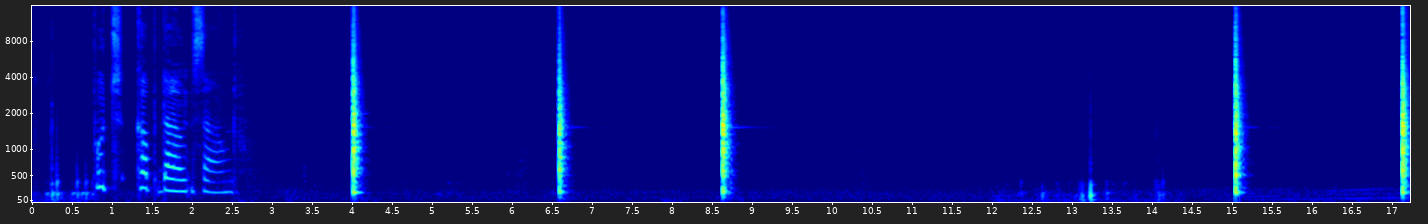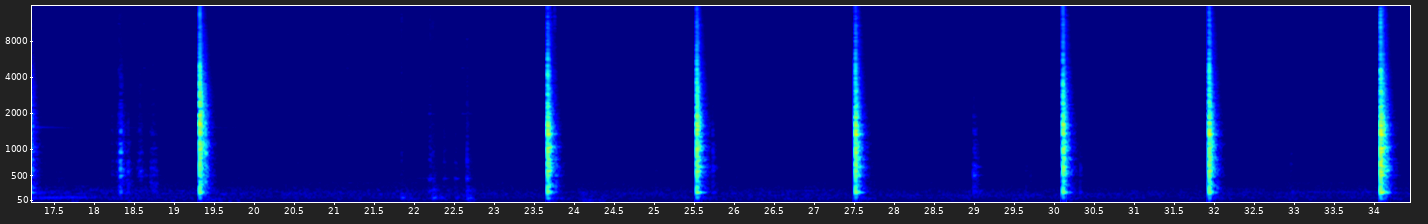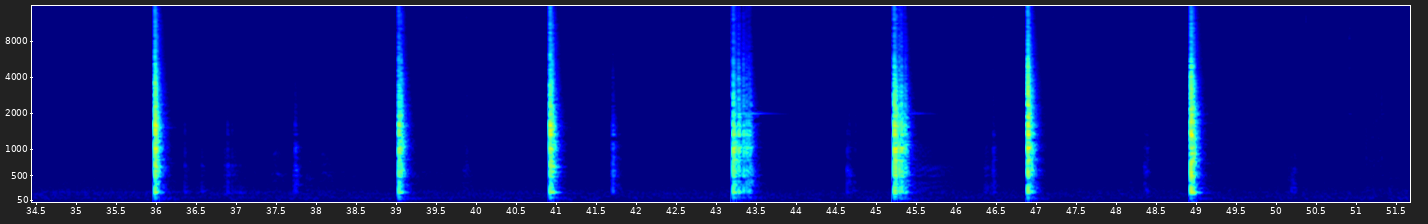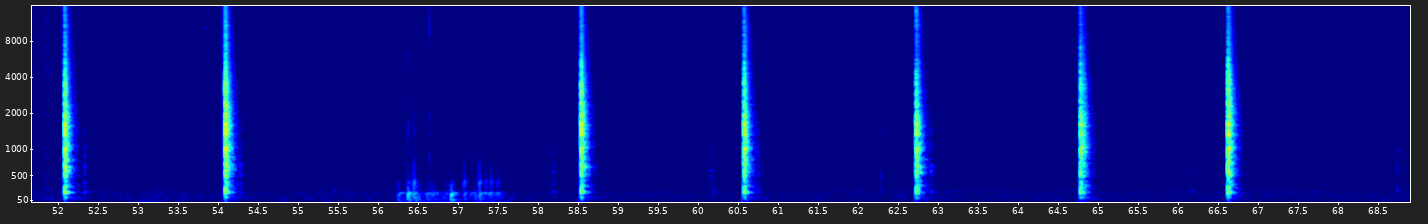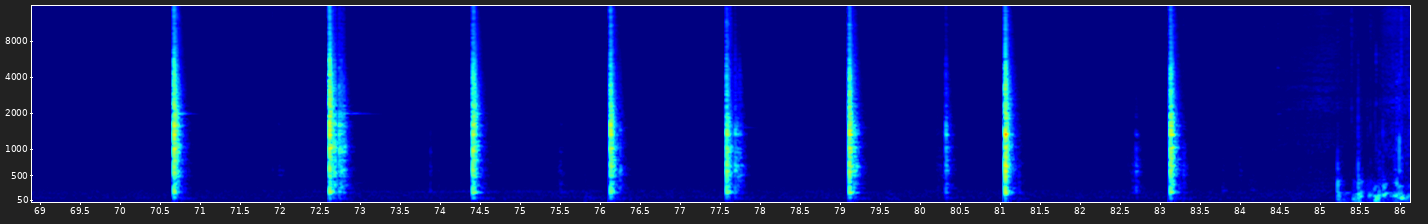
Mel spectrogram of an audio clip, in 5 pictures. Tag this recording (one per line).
glass
cup
putting
down
empty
